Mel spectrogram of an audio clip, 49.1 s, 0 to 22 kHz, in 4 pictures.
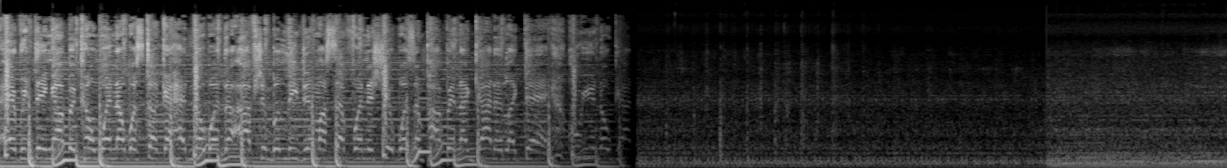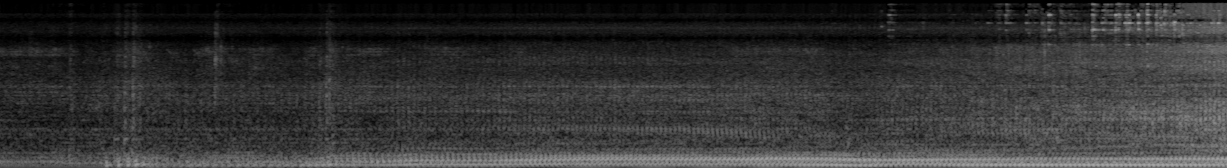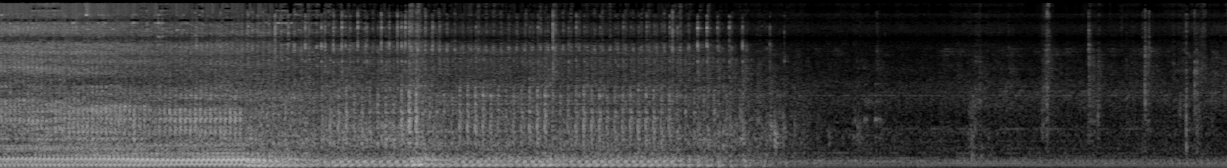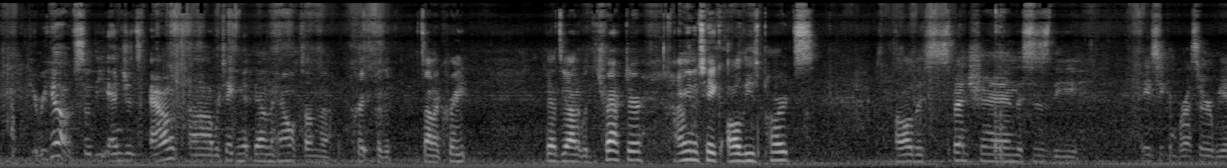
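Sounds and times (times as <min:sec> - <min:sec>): tractor engine running: 0:00.0 - 0:49.0
clunks: 0:06.4 - 0:17.4, 0:20.5 - 0:49.0.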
